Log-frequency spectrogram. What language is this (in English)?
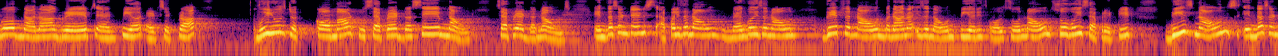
Hindi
